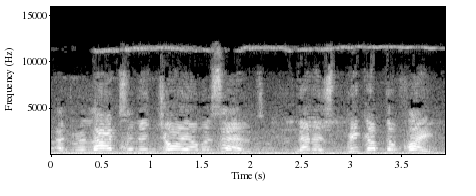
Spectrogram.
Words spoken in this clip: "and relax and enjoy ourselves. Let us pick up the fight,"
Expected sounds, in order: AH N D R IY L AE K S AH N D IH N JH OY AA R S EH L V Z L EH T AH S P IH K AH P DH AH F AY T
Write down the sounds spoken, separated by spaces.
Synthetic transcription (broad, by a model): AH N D R IY L AE K S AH N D IH N JH OY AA R S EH L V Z L EH T AH S P IH K AH P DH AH F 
